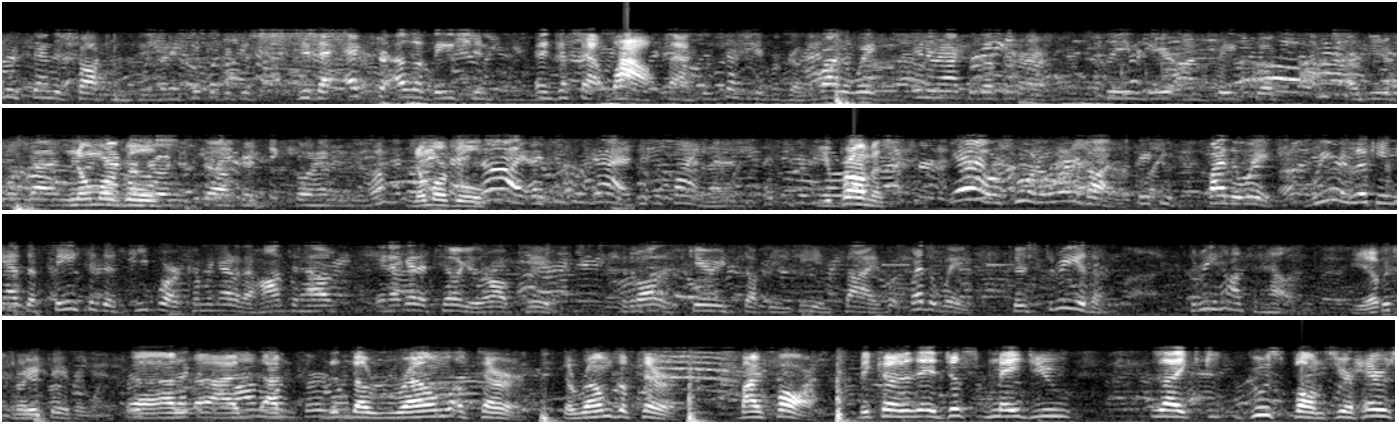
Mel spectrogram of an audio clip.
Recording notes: live from Boca Raton’s Halloween Haunted House Enigma Haunt.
